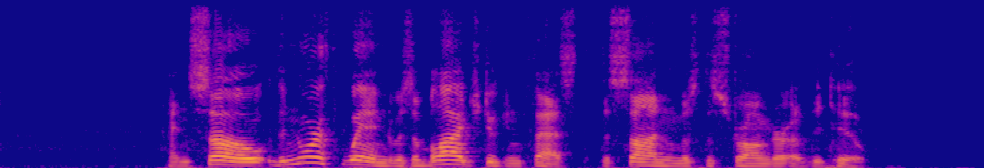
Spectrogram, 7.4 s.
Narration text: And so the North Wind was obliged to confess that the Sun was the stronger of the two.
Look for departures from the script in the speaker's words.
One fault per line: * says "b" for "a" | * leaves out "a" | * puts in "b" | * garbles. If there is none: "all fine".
all fine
